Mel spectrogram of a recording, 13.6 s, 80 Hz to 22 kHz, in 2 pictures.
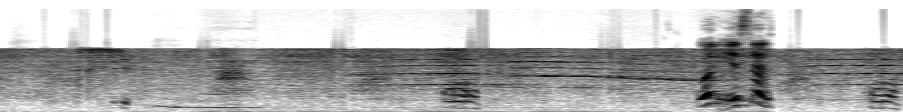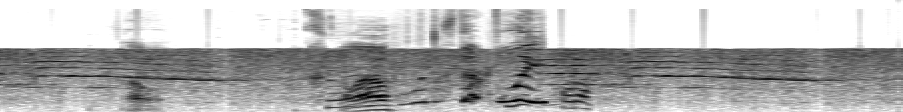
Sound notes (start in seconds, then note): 0.0 wailing in background; 12.1 wailing in background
